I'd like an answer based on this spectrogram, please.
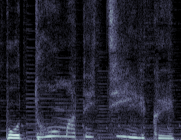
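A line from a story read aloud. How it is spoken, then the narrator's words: Amazed whisper. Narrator (Ukrainian): вражено прошепотів вартовий міської брами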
